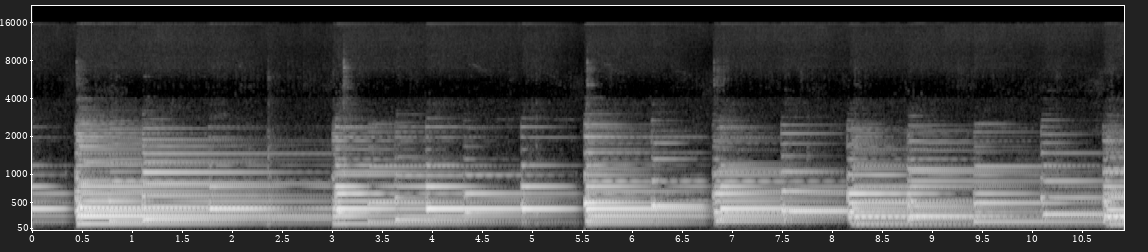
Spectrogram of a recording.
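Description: Digital piano playing a slow solo piece: chords struck about once a second, each left to ring and fade before the next.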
